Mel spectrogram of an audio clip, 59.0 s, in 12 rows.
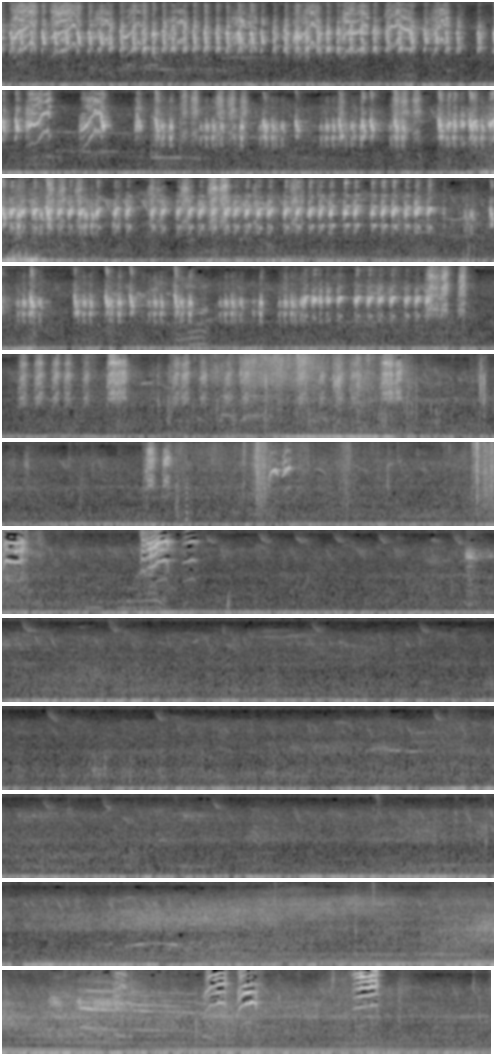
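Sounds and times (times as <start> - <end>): small birds chirping: 0.0 - 39.0, 54.9 - 59.0.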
